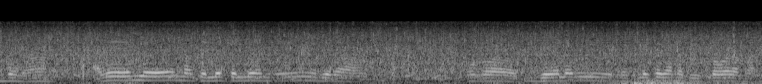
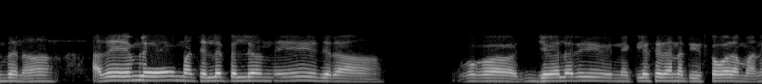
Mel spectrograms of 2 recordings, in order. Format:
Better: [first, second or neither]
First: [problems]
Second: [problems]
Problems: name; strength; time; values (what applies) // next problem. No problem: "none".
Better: second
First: background sound (Stream); 2 dB below the speech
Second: none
